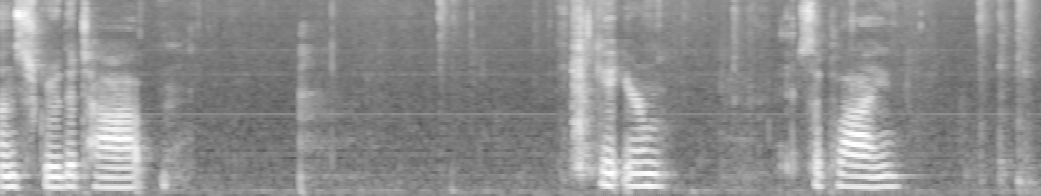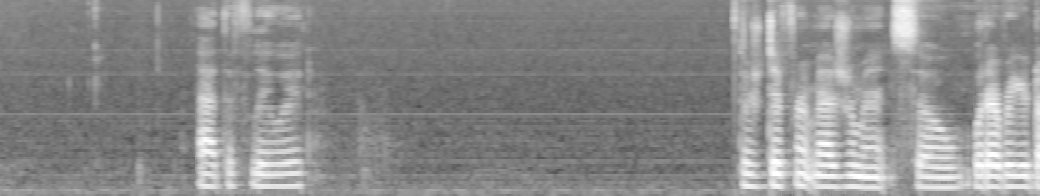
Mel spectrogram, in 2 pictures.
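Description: A young woman speaks calmly and clearly into a close microphone, pausing between phrases.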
